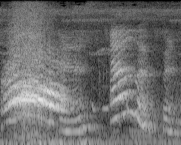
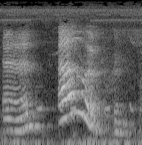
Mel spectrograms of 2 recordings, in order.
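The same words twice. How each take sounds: First: "An elephant" called out louder; loud, eager "An elephant"; loud repeat. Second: Teacher models "An elephant"; model pronunciation. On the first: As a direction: call "An elephant" out loud for kids to echo. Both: Shown as a demonstration. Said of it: "How do we say it?".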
